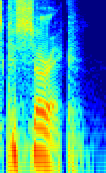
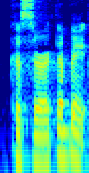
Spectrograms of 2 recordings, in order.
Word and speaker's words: Kocurek: Chris Kokorek? That's a D-line coach. Is that how you say his last name? – I think it's Kocurek. – Kocurek. Okay, so K-O-C-U-R-E-K.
